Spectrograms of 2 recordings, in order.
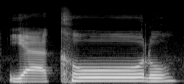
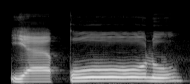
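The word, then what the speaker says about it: يقول: Dalam praktiknya, misalnya, jangan biarkan pangkal lidah terlalu maju ke depan, atau akan terdengar seperti yaakulu. yaakulu. Tarik napas lebih dalam hingga tertahan. Yaakulu. Yaquulu.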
